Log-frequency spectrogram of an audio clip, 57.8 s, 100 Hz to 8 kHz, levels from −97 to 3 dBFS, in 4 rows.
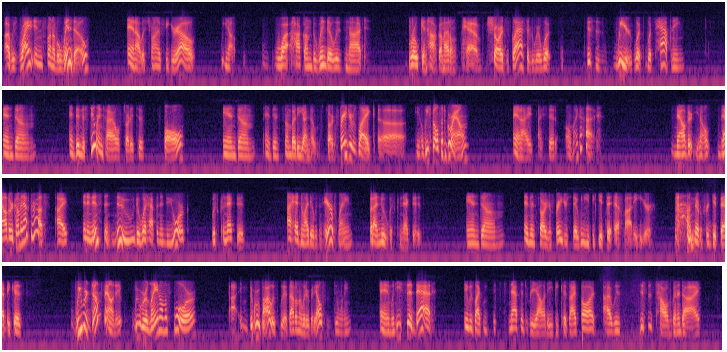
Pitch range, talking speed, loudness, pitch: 120-155 Hz, 185 wpm, -20 LUFS, 130 Hz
